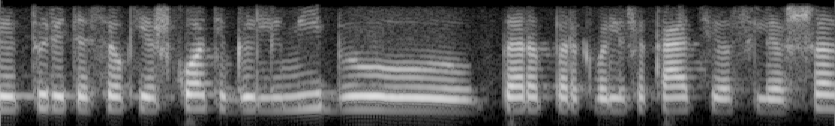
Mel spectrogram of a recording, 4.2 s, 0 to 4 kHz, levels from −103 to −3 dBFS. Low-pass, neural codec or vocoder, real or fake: 3.6 kHz; none; real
